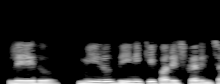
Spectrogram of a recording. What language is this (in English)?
Telugu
